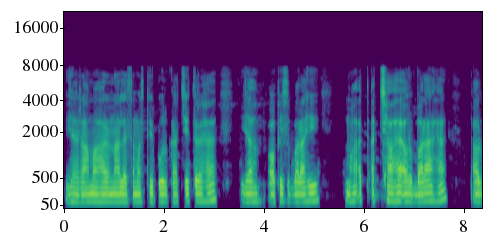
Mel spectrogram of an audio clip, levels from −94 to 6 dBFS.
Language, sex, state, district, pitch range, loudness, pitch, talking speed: Hindi, male, Bihar, Samastipur, 105-115 Hz, -19 LUFS, 110 Hz, 135 wpm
